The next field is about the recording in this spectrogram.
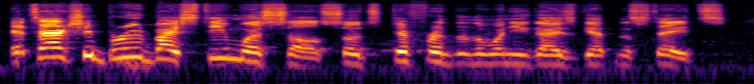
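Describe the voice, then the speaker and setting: A man from Canada banters on a casual beer show, reading viewer comments in a bright, forward voice. He jokes around and slips into goofy accents. The sound is close and dry. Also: sits high, big pitch swings, fast, dry recording, rough recording. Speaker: podcast co-host reading chat comments.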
